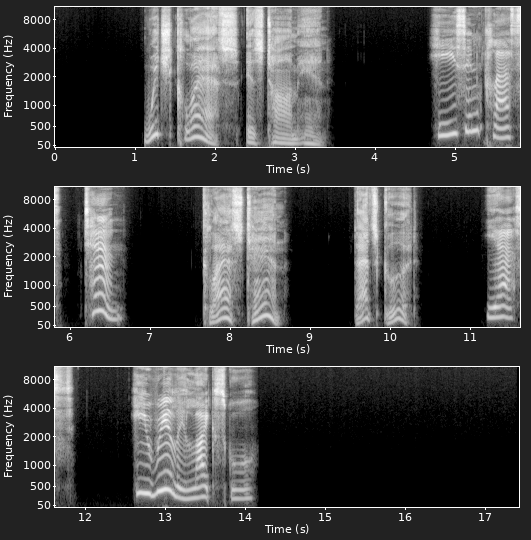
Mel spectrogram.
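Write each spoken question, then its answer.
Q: Which class is Tom in?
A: 10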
